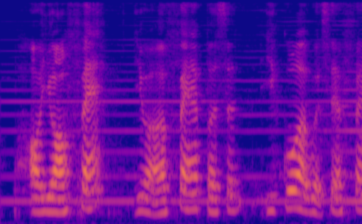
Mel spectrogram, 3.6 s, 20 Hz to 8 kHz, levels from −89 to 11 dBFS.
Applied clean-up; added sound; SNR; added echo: none; Bowed string instrument; 19 dB; reverberation time 0.5 s.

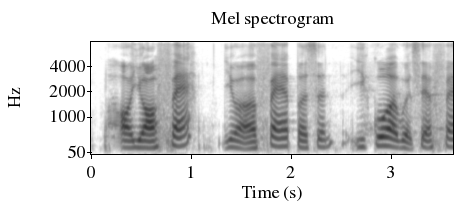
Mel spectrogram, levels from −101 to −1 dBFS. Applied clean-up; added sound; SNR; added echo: none; none; none; none.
